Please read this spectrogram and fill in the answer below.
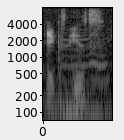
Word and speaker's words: Xyz: uh x ixes uh it's spelled x y z and pronounced ixes okay never see x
